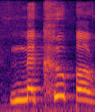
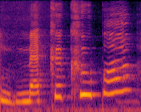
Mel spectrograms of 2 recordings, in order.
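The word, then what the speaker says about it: Mecha-Koopa: Well, good thing I have these Makupa robots, which I think they're supposed to be Mecca Koopa, but they don't add that extra syllable.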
